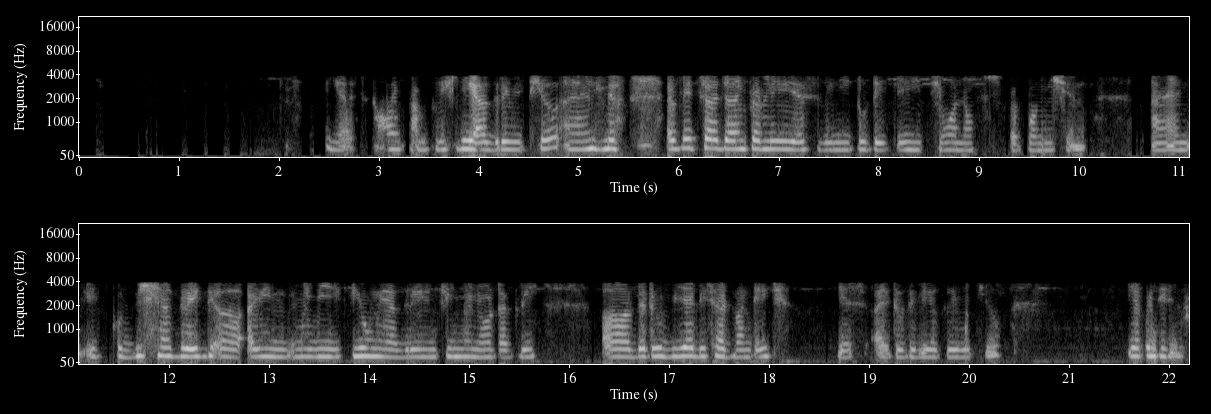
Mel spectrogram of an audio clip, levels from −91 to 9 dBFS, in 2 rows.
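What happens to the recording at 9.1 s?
At 9.1 s, as across the whole clip, the speech has passed through the RealAudio 14.4 codec, a low-rate scheme whose heavy damage points to about 8 kbit/s. Nothing above 3.8 kHz survives, so the speech sounds muffled and gargly.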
